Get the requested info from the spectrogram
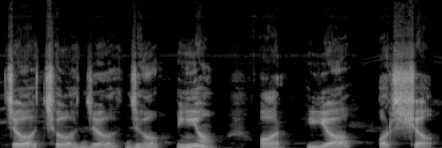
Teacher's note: ये सारे वर्ण हैं जो हमारे बोले जाते हैं तालु से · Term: च वर्ग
